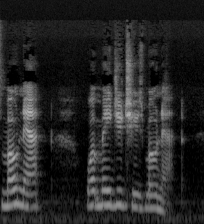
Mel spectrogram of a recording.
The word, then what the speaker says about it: Monat: you choose monette and yes it is monet makes me think of mo gnat because it's short for modern nature that is indeed how you pronounce it for longest time in my anti-mlmness i always thought it was monet but no it's monette what made you choose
